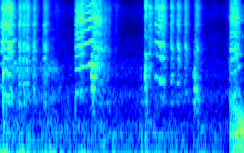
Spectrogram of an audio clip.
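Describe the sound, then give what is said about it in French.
A wooden rocking chair creaks in a steady back-and-forth rhythm as a person rocks in it, with several squeaky groans spaced about a second apart and no one speaking. “on entend ma chaise craquer. Je me berce”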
